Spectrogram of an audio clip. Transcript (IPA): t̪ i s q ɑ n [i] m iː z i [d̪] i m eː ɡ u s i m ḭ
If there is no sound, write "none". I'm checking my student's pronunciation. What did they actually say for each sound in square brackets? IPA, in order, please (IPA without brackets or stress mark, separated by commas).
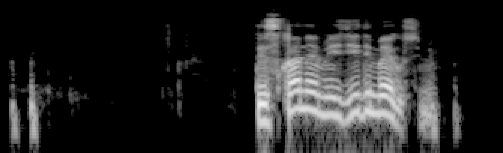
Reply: e, d̪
